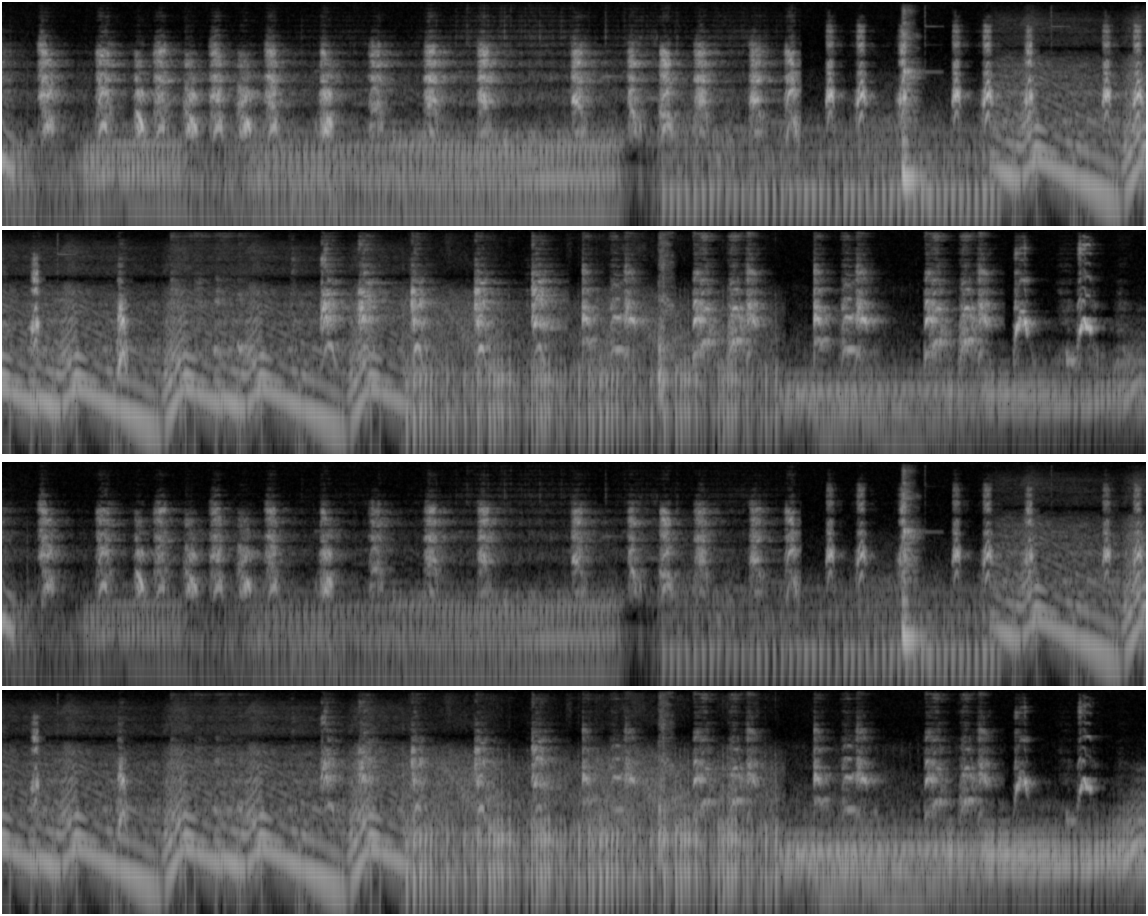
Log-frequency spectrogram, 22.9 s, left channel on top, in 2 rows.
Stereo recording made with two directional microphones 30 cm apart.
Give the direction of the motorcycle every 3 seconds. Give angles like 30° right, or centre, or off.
60° left, 50° left, 40° left, 20° left, centre, 20° right, 40° right, 50° right.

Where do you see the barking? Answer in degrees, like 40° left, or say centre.
50° left.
